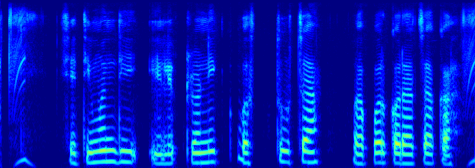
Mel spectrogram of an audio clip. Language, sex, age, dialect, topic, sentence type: Marathi, male, 18-24, Varhadi, agriculture, question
